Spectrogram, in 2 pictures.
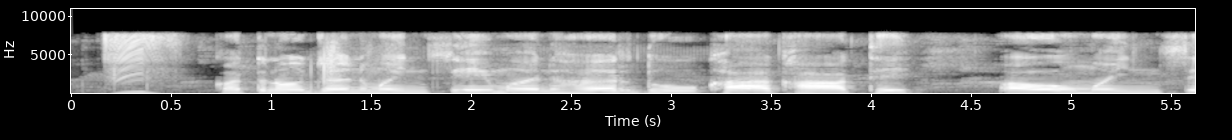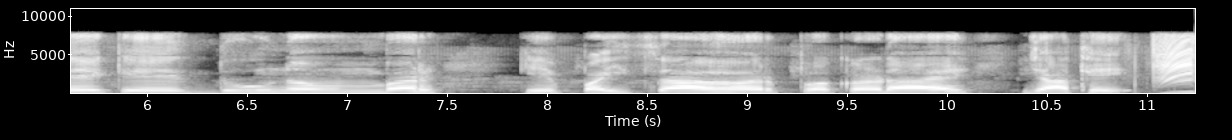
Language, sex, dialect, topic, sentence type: Chhattisgarhi, male, Northern/Bhandar, banking, statement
